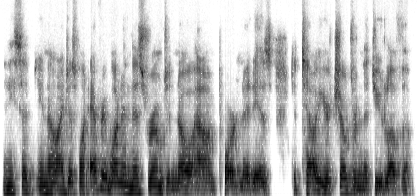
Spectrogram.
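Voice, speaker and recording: An older man, a psychologist guest, telling personal stories in a reflective, unhurried way with soft laughs. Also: mid-range voice, gravelly, husky. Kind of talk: conversational interview storytelling.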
